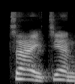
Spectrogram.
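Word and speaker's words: 再见: যেটার উচ্চারণ চ যার মতো হয়, কখনো চর মতো শোনে, কখনো জর মতো শোনে। চাই, চাই চিয়েন, চিয়েন, দুইটা কি ফোরটোন।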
